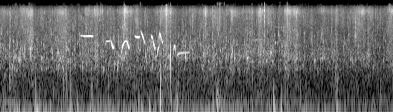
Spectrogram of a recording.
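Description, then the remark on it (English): A few thin, high bird chirps and whistles come in a brief flurry, fairly faint, in a forest beside a bubbling stream, over a steady wash of traffic rumble and hiss from a highway that is pretty close. “There's almost a hushed feeling because although there's bird calls and the highway is pretty close, the space feels different.”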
